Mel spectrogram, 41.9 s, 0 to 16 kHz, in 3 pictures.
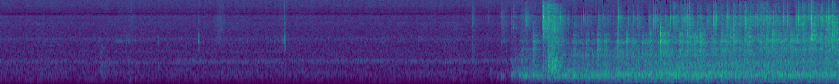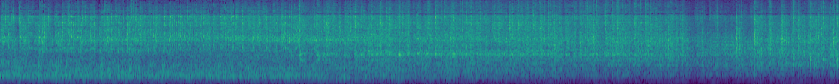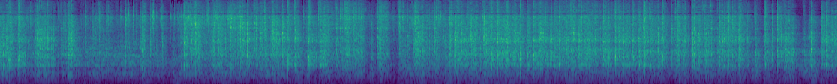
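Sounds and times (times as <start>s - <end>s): glass marbles rolling and clattering: 8.4s - 41.9s.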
